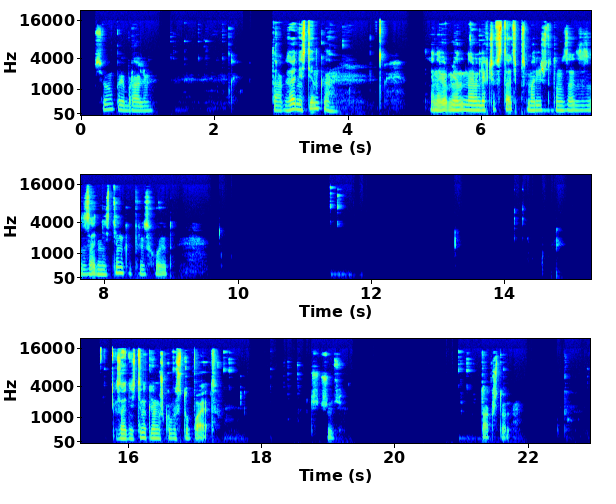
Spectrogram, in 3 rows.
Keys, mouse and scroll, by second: 2.2-2.6 scroll up 2, 15.5-16.6 middle drag, 16.6 click, 16.9 Tab, 17.1 3, 17.3 click, 17.7 scroll down 2, 18.0 shift+middle click, 19.0 g, 21.2 Tab, 21.5-22.6 middle drag, 22.6 scroll down 1, 22.8-22.9 middle drag.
